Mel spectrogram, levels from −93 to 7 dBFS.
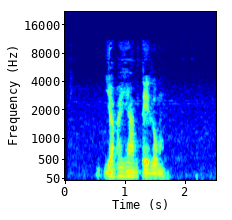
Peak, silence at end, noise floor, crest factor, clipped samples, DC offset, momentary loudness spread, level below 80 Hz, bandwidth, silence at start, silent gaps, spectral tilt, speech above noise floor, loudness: -10 dBFS; 0.8 s; -64 dBFS; 22 dB; under 0.1%; under 0.1%; 14 LU; -52 dBFS; 11 kHz; 0.55 s; none; -7 dB/octave; 36 dB; -29 LUFS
